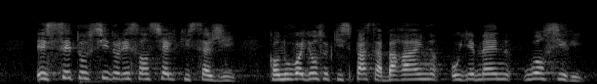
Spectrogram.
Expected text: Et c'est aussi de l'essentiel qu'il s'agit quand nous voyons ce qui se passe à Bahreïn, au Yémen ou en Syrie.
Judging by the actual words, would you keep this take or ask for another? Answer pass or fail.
pass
